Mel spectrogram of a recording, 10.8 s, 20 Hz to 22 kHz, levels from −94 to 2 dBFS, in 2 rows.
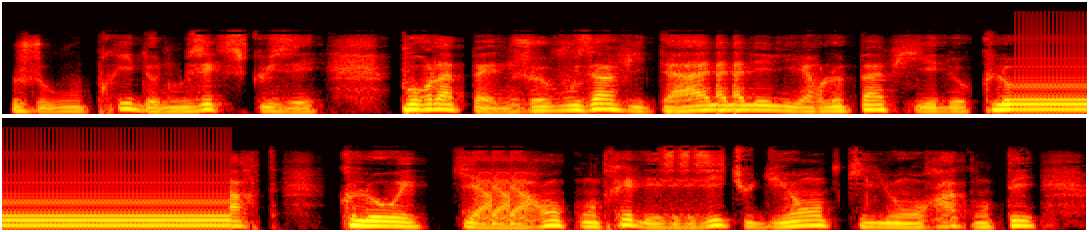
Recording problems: garbled, watery; badly; nothing above 16 kHz
audio stuttering; at 3.5 s, at 8 s and at 8.5 s
audio freezing; at 5 s for 1.5 s

